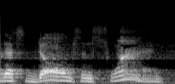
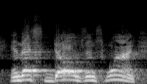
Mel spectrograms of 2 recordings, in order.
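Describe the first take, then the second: First: Drawn out, each word set down slowly; preacher slowing right down on the verdict; slow, weighty quote. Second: Said in the usual way. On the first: Retold or imitated. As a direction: let it sink in, slow and heavy. Jesus quoted slowly, then repeated.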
